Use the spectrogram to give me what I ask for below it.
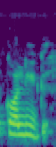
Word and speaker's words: colleague: अर्थात गाइज आप कह सकते हो कि जब भी किसी शब्द के, किसी वर्ड के लास्ट में जी आया हो, यू हो और ई आया हो, ये तीनों साथ में हो, तो वहाँ पर जो यू होता है गाइज वह क्या होता है, साइलेंट होता है।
